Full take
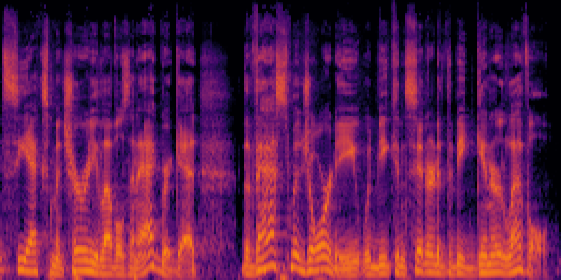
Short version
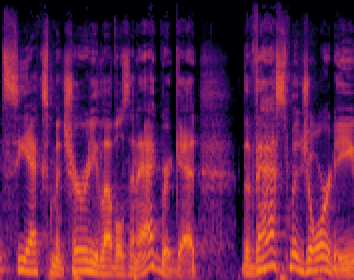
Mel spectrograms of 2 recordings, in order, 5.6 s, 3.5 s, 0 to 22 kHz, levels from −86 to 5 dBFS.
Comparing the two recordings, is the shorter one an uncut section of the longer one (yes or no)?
yes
